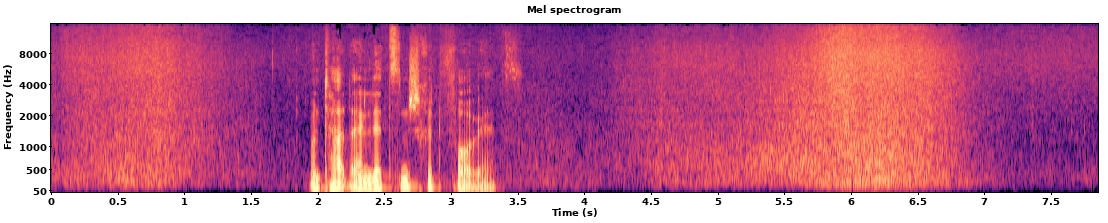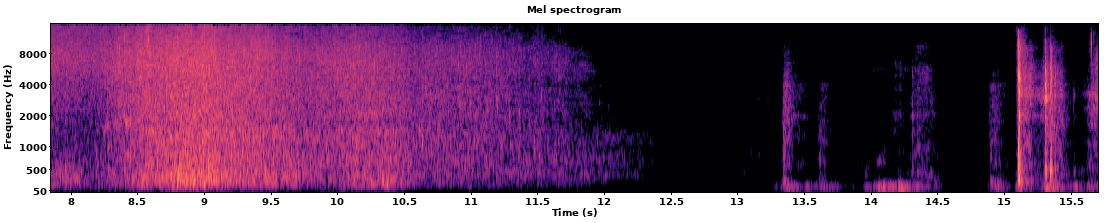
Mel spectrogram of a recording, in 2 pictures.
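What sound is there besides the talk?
ocean waves crashing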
